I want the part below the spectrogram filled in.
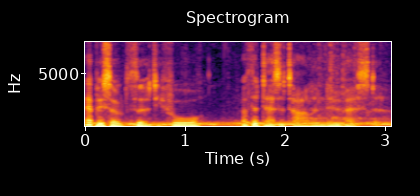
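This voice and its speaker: Noticeable background noise around a man's moderate pace. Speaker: podcast host. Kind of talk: casual chat. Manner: soft-spoken.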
